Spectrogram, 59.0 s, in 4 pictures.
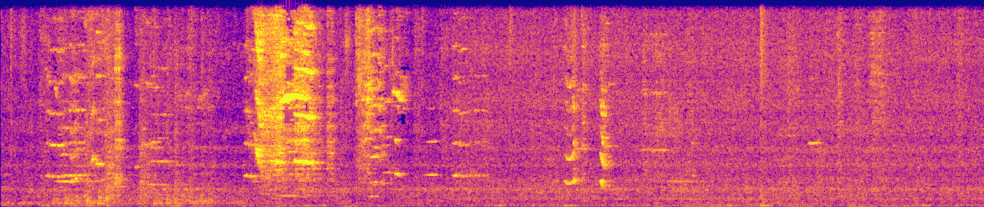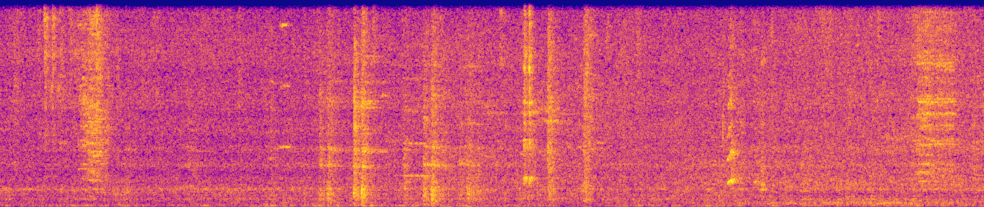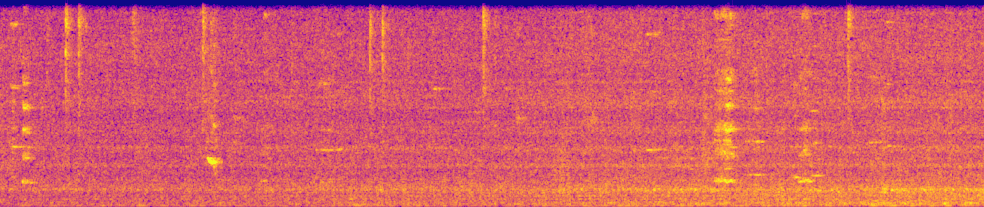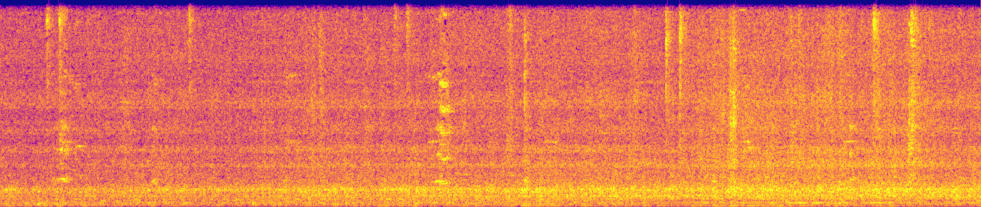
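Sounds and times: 
train motion sounds leaving Grand Central Station: 0:00.0 - 0:58.9
train squeaks and squeals leaving Grand Central Station: 0:00.6 - 0:10.5, 0:12.1 - 0:12.4, 0:15.6 - 0:16.7, 0:18.8 - 0:23.8, 0:25.6 - 0:26.4, 0:28.4 - 0:30.3, 0:32.6 - 0:33.6, 0:34.2 - 0:34.9, 0:39.1 - 0:43.1, 0:45.0 - 0:45.7, 0:50.4 - 0:51.3, 0:54.5 - 0:58.8.

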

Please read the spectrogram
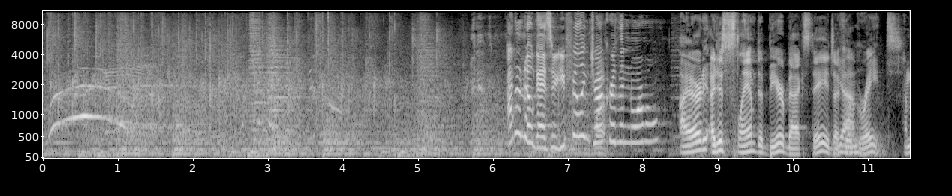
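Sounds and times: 
whistle or whoop from crowd: 0:00.0 - 0:01.3
cheering voices: 0:00.0 - 0:04.6
crowd applauding: 0:00.0 - 0:06.6
speech: 0:06.5 - 0:11.5.

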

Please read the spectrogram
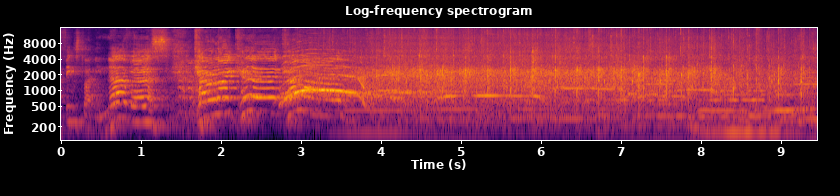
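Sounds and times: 
speech: 0:00.1 - 0:02.4
audience applause welcoming a speaker onto the stage: 0:02.8 - 0:09.4.

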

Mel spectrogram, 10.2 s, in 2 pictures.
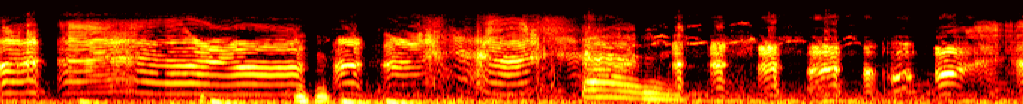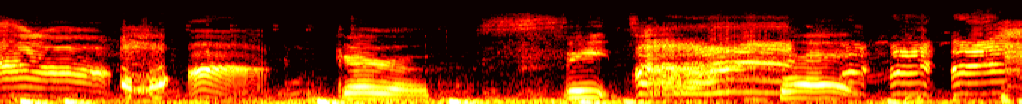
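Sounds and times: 
children laughing: 0:00.9 - 0:05.6, 0:08.4 - 0:10.2
speech: 0:01.5 - 0:01.9, 0:02.9 - 0:04.7, 0:05.8 - 0:10.2.

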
